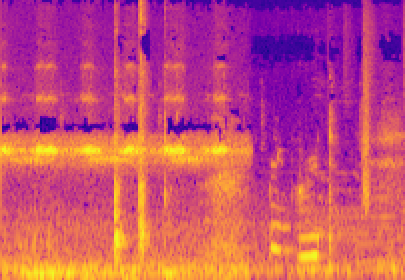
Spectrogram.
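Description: A high, steady trilling tone, like an insect's song, pulsing about three times a second and stopping about two and a half seconds in, with a couple of soft clicks during it.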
